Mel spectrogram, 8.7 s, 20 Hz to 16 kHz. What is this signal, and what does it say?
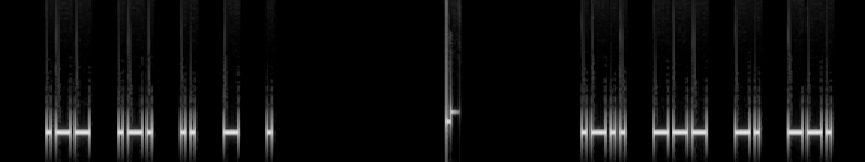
Morse code, heard as a keyed tone, about 25 wpm, spaced as for 18 wpm, 700 Hz. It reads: WRITE LONG
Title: 2x Character Spacing - Top 100 Words - 25wpm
